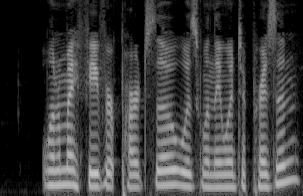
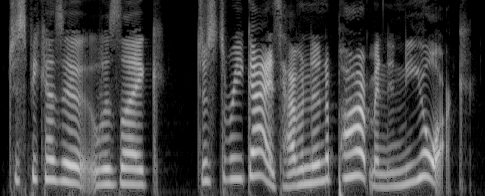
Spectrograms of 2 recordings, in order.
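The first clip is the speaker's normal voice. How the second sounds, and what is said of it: Poor put-on New York accent. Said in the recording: “That's not a good accent ... what was that an attempt at? Italian? ... Yeah, New York. Like a New York accent.”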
